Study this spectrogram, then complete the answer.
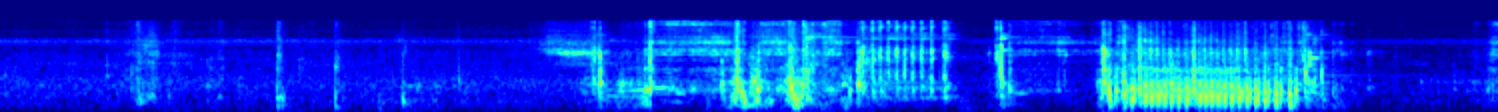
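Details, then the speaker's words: Chainsaw started with choke on: it coughs and catches in ragged, uneven bursts, never holding a clean rev, running rough and weak. Owner says it fouls plugs quickly and died earlier; suspects it needs more punch, advised to check spark and fuel. "It kicked. Yeah, it just needs a little more punch, I think."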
